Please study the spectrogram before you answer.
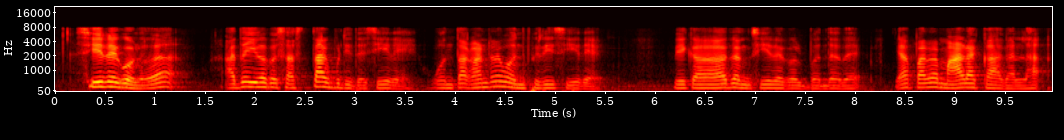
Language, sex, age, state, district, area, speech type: Kannada, female, 60+, Karnataka, Mysore, rural, spontaneous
